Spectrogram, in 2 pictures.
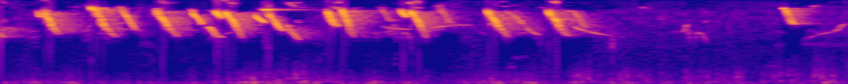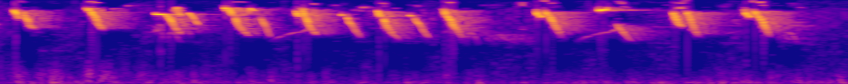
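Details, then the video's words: Group of saffron finches chattering at a feeding spot with dense bursts of high, metallic chirps, roughly three a second, a short lull, then more overlapping chirps. "Canarinhos fazendo barulho na seva"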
